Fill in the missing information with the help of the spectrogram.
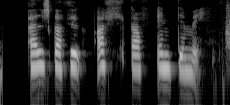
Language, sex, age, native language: Icelandic, female, 8, Icelandic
